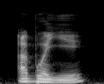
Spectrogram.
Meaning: 1. to bark 2. to scream at or inveigh against somebody 3. to scream or yell in short bouts; to bark
- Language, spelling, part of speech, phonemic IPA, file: French, aboyer, verb, /a.bwa.je/, Fr-aboyer.ogg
